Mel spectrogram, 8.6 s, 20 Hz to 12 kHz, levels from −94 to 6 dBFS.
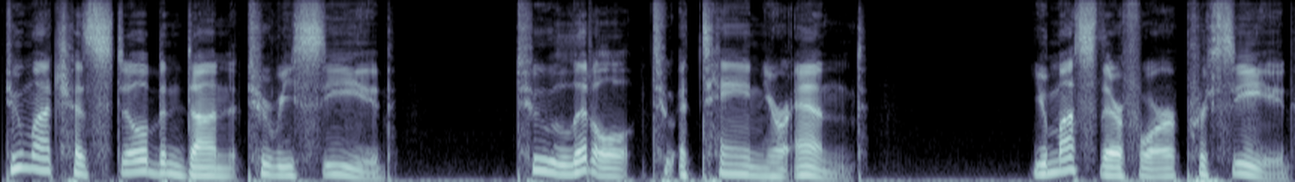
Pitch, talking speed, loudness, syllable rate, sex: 120 Hz, 125 wpm, -19 LUFS, 3.9 syllables/s, male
